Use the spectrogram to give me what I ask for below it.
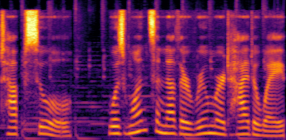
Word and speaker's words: Topsail: onslow county the 26 mile long top sail pronounced top sewell was once another rumored hideaway for the pirate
